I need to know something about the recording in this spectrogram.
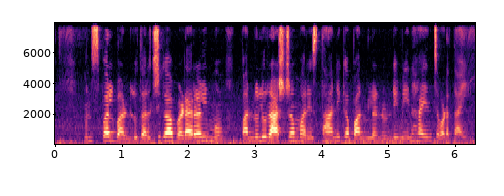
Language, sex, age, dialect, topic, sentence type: Telugu, female, 18-24, Central/Coastal, banking, statement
